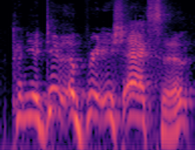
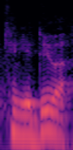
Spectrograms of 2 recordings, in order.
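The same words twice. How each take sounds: First: Amateur British accent, lilting higher. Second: Said in the usual way. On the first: Shown as a demonstration. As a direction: put on a British accent with swooping pitch. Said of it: "I hope that was okay".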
